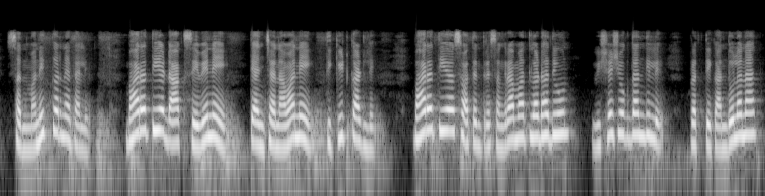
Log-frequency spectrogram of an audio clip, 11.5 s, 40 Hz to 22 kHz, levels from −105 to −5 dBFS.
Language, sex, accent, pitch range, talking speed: Marathi, female, native, 205-270 Hz, 100 wpm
